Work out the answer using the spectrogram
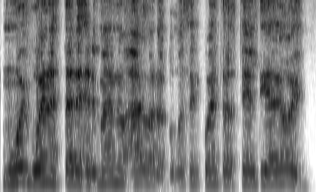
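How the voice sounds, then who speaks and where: A man hosting an interview show, greeting his guest politely and warmly, with frequent fillers as he talks. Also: high voice, little pitch movement, fast. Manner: courteous, upbeat, many fillers. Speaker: host.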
